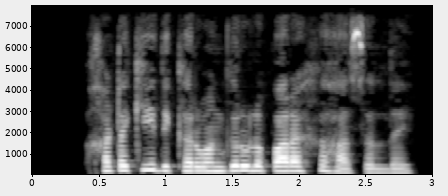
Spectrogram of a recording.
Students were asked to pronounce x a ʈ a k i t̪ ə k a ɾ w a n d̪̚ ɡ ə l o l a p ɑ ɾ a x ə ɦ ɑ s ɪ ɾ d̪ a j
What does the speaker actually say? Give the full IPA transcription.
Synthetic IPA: x a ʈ a k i d̪ ə k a ɾ w a n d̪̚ ɡ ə ɾ o l a p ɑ ɾ a x ə ɦ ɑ s ɪ l d̪ a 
